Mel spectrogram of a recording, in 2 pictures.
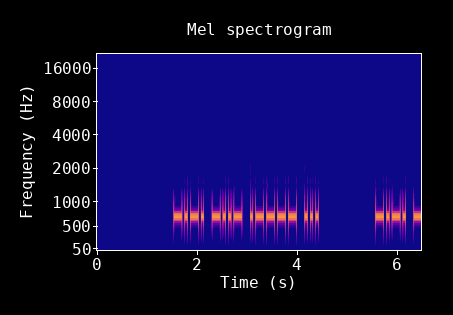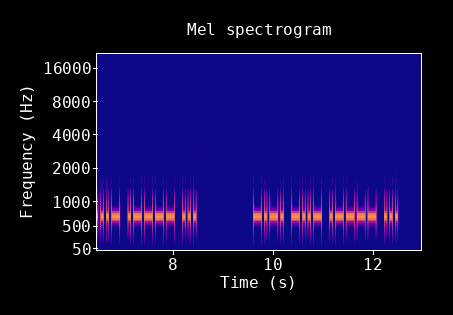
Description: Morse code, heard as a keyed tone, about 22 wpm, 700 Hz. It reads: CX1S CX1S CX1S
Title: DXCC-100 Call Signs - 4 Characters - Repeated 3x - 22wpm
